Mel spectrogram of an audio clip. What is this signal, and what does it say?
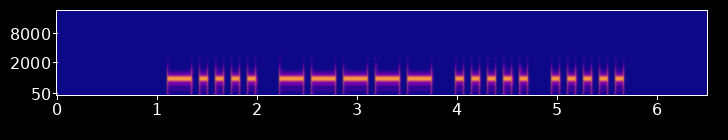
Morse code, heard as a keyed tone, about 15 wpm, 700 Hz. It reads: 6055
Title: Numbers - 4-Digit 15wpm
